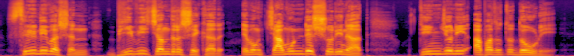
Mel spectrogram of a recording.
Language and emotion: Bengali, neutral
